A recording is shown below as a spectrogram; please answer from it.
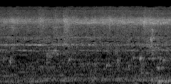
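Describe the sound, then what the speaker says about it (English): Water runs steadily from a tap into a floor sink, a continuous close hiss of flowing water with no voices over it. "you go and find your floor sink and you run the water there as well"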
